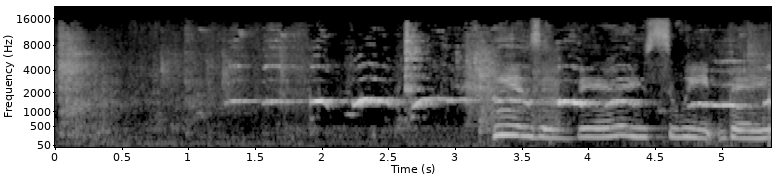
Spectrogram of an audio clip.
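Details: A litter of Australian Shepherd puppies whining: drawn-out, high, level cries at first, then louder wavering whimpers with a person talking over them in the second half.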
